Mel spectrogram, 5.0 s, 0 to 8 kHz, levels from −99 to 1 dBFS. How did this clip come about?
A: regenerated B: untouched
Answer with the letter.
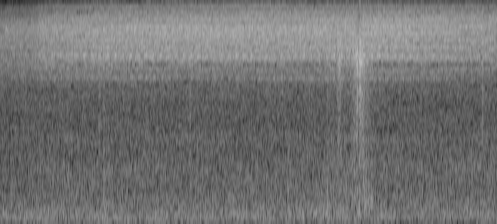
B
